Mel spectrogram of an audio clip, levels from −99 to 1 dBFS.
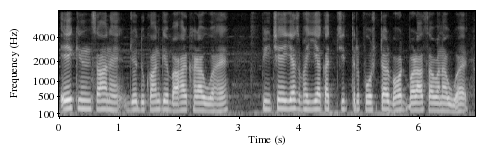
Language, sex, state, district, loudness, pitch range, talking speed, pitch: Hindi, male, Bihar, Purnia, -21 LUFS, 160-185 Hz, 190 wpm, 175 Hz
